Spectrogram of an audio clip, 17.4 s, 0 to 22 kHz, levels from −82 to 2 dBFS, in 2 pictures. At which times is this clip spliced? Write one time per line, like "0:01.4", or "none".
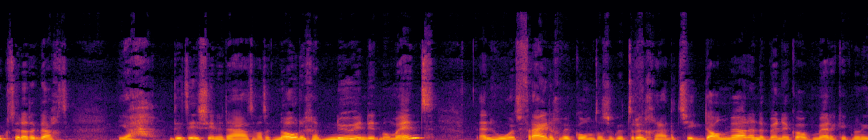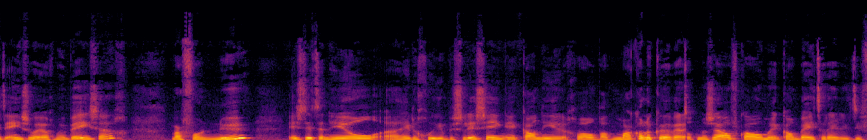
0:15.5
